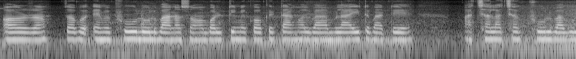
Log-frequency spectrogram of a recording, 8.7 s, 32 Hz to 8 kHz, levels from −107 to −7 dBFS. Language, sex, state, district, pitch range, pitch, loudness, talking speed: Bhojpuri, female, Uttar Pradesh, Deoria, 195-200 Hz, 195 Hz, -31 LUFS, 140 wpm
